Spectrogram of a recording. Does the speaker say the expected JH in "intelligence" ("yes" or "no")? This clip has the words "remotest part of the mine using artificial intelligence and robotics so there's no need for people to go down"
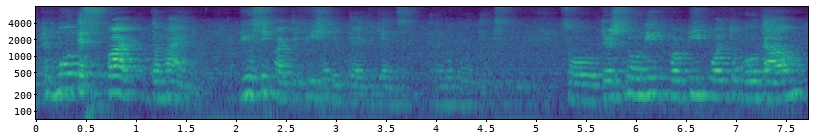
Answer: yes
